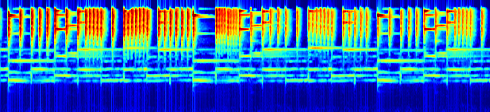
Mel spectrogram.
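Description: Electronic music with the bass and drums dropped out: a high, bell-like synth melody of short repeated notes over quick clusters of high ticks.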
